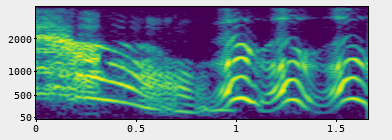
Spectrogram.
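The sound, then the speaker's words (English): A human voice imitates a dog barking. It starts with a long falling howl-like whine, then breaks into three quick rising-and-falling yelps, fairly loud. “It's between … and … that's barking”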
